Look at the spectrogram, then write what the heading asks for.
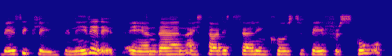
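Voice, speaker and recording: A woman's voice: fairly high pitch, fairly even intonation, moderate pace, dark tone, no echo, highs cut off. Hungarian-accented woman telling her story. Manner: storytelling, chatty, frequent "you know" and laughs. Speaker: guest. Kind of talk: conversational interview.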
